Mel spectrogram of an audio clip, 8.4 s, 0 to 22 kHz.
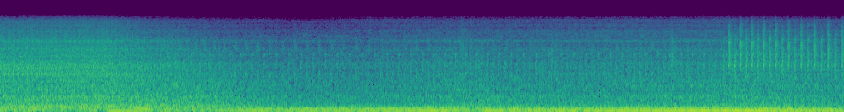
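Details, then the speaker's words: P38 Range Rover, stuck valve/lifter after sitting all winter, fresh oil with Liquid Moly and Rislone added, warming up at idle: light uneven tick about three a second over steady rumble, mostly right side; lifter suspected. "Now that it's starting to warm up, you can hear the ticking from the lifters. So, didn't hear it as much when I first started her up, but hope the mic is picking this up."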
